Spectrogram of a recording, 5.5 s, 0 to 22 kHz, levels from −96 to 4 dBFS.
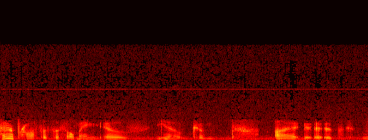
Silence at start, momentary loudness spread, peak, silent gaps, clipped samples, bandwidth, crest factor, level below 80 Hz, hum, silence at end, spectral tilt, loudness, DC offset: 0 s; 16 LU; -14 dBFS; none; under 0.1%; 16 kHz; 30 dB; -76 dBFS; none; 0 s; -4.5 dB/octave; -44 LUFS; under 0.1%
